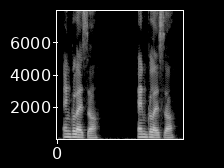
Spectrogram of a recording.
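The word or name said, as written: engleză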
